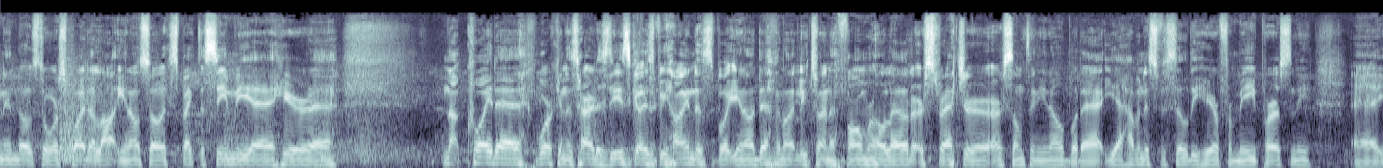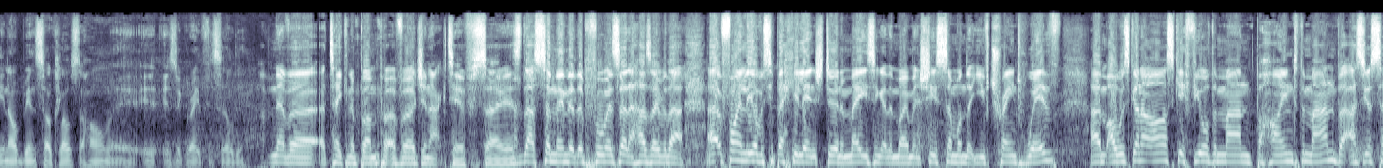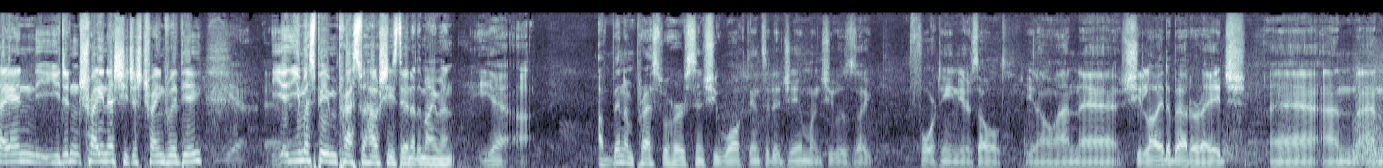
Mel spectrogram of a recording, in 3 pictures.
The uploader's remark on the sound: The Pro Wrestling Show comes live from the NXT UK PC.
